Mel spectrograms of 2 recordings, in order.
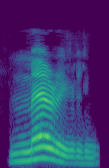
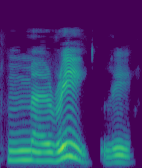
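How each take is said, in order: First: The stress falls on the first syllable. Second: The stress falls on a later syllable. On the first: The speaker calls it right. "We say merrily" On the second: The speaker calls it wrong. "Not merrily"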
